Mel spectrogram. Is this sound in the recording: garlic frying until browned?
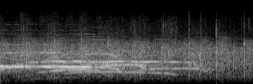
no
